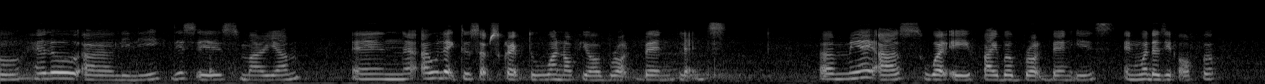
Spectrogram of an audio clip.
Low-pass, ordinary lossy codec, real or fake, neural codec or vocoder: 7.2 kHz; Opus, 64 kbps; fake; vocoder, 44.1 kHz, 128 mel bands every 256 samples, BigVGAN v2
